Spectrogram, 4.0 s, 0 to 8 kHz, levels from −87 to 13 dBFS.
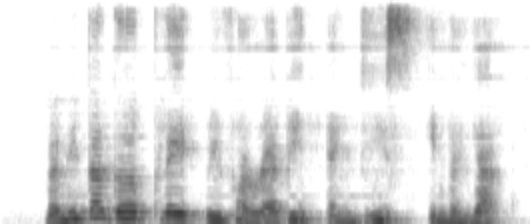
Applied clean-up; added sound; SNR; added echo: neural mask model DeepFilterNet 3.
